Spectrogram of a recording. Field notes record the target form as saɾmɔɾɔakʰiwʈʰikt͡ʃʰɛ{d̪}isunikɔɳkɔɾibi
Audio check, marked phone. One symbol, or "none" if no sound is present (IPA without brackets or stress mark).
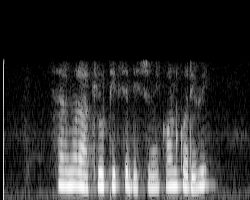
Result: d̪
